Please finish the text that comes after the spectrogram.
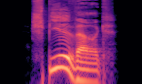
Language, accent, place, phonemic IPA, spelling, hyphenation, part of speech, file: German, Germany, Berlin, /ˈʃpiːlˌvɛʁk/, Spielwerk, Spiel‧werk, noun, De-Spielwerk.ogg
- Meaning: toy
